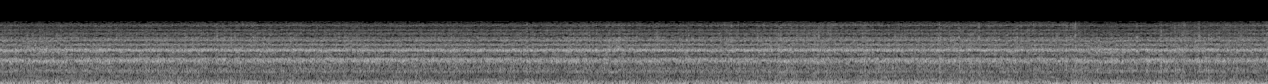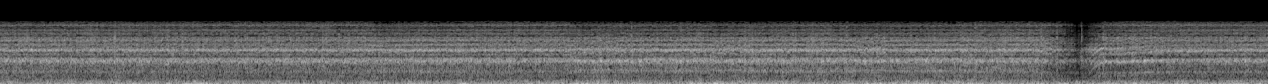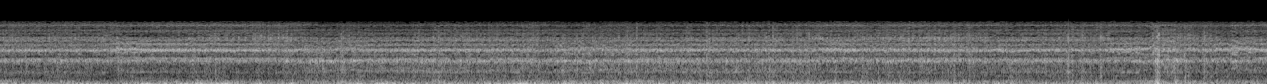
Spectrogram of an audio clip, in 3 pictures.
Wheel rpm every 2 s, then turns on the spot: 160, 160, 160, 160, 160, 160, 160, 160, 160, 160, 160, 130, 150, 160, 160, 160, 160, 160, 160.
none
